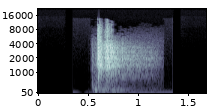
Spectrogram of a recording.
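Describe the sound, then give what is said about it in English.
Crack of a baseball bat hitting a ball: one sharp, bright strike with a short ringing tail that fades within about a second, heard alone. “Okay, and if you hear that sound, the crack of the bat, you are in tune for some extra credit.”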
